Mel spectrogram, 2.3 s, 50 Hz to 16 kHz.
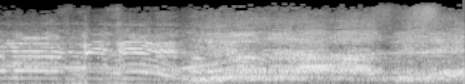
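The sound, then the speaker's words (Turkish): A crowd of about 500 workers chanting and shouting slogans together while blocking traffic on the Milas–Yatağan highway during a protest outside a power plant, many voices rising and falling in a loud, continuous roar with no single voice standing out. “Yaklaşık 500 işçi slogan atarak Milas Yatağan Karayolu'nu trafiğe kapattı.”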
